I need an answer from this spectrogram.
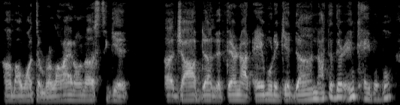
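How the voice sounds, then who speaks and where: A man with a raspy, hoarse voice, worn from yelling, giving earnest, rambling answers as a coach being interviewed. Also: low-pitched, fairly quick. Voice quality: raspy, strained voice. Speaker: high school basketball coach and site coordinator, guest.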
